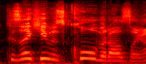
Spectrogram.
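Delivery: ordinary talk, nothing marked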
